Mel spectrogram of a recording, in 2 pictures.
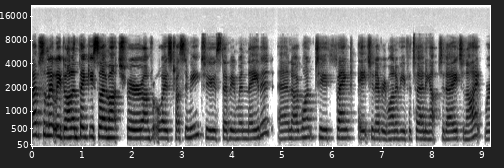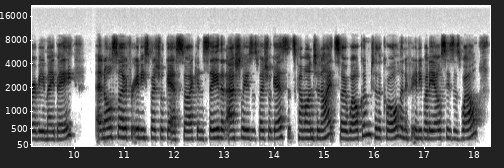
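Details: Adult woman speaking; normal voice.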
